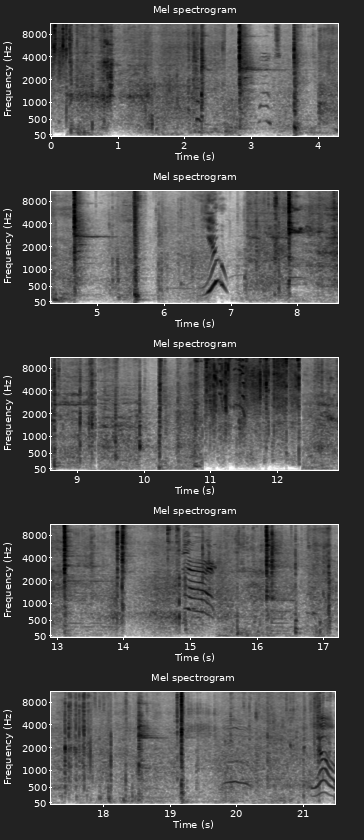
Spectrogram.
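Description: Stunt scooter wheels rolling on concrete, with repeated sharp clacks and knocks as the scooters land and grind on metal rails and ramps. Several of the clacks are loud.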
